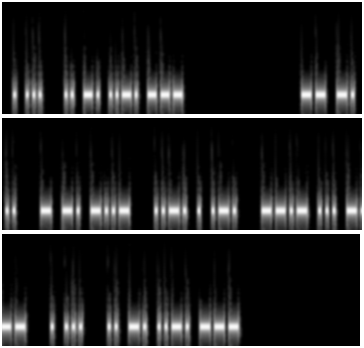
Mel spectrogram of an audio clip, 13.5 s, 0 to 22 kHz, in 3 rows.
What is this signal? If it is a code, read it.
Morse code, heard as a keyed tone, about 30 wpm, 700 Hz. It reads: ES INFO MNI TNX FER QSO ES INFO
